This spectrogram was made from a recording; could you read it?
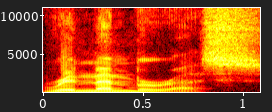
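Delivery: gruff male voice. Retelling what a voice said on the spirit box: imitating a gruff man's voice. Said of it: "a gruff man's voice said".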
